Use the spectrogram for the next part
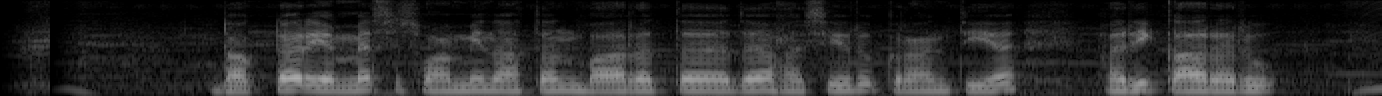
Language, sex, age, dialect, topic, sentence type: Kannada, male, 18-24, Dharwad Kannada, agriculture, statement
